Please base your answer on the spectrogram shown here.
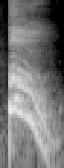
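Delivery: loud, high boom as he kicks the can; a loud mock crash noise; boom sound effect. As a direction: punch out a cartoon crash. Kicking the garbage over.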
